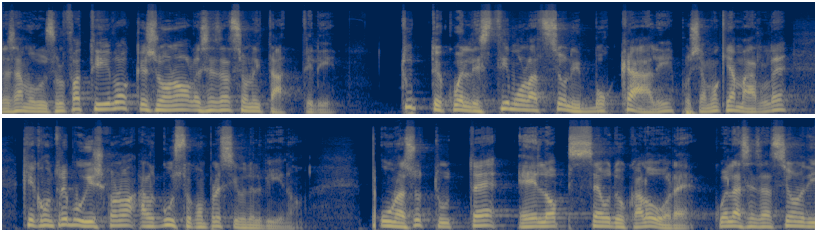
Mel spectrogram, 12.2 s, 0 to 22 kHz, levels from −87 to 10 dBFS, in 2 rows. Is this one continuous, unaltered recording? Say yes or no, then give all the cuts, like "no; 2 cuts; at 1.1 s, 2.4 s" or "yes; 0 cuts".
no; 1 cut; at 8.9 s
